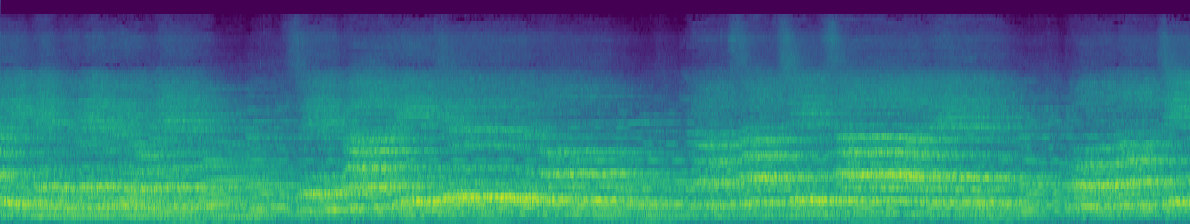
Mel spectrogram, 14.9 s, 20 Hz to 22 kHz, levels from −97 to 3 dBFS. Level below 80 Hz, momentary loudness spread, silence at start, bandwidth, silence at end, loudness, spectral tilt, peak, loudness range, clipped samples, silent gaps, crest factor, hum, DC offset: -52 dBFS; 9 LU; 0 s; 13.5 kHz; 0 s; -17 LUFS; -6 dB/octave; -2 dBFS; 4 LU; under 0.1%; none; 14 dB; none; under 0.1%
